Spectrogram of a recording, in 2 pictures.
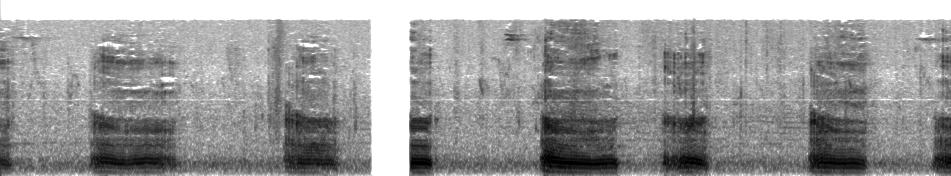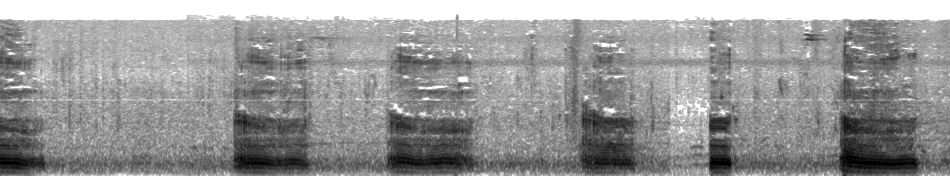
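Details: Wild boar giving a series of short, harsh grunting calls in separate bursts roughly every one to two seconds, low and rough with a faint steady background hum.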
